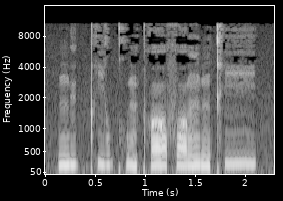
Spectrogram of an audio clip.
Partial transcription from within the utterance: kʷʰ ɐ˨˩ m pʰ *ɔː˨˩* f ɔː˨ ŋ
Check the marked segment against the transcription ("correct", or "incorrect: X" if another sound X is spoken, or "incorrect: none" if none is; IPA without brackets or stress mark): incorrect: ɔː˨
